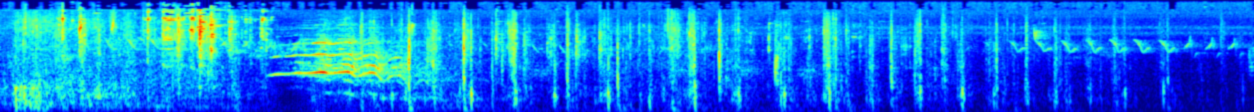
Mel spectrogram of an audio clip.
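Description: A horse whinnies briefly near the start, then steady hooves clip-clop in a quick, even rhythm, fading slightly as Axel rides the horse away.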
